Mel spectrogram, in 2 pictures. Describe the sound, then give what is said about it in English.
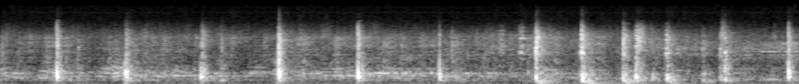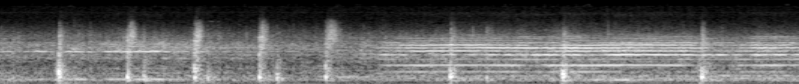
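A series of sharp, irregular clacks and knocks, then a steady, reedy horn blares for the final couple of seconds, holding one bright, buzzy pitch. “But someone honked the horn.”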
